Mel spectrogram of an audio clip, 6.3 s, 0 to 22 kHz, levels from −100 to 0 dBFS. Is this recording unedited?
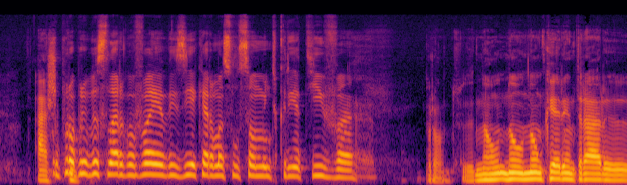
yes; 0 cuts

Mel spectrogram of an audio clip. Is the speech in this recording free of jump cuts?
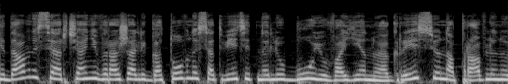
yes; 0 cuts

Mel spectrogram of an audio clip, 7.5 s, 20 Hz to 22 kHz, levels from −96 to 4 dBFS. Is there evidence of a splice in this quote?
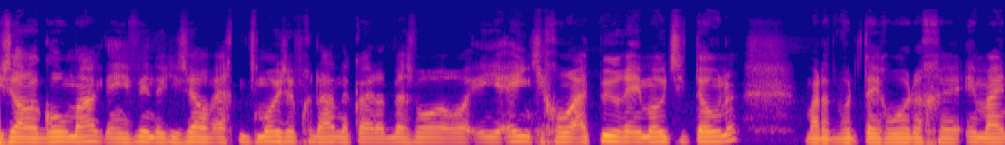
no; 0 cuts

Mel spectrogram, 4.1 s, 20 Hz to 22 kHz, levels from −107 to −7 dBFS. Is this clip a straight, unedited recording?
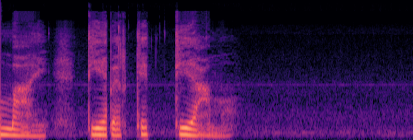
no; 1 cut; at 1.1 s

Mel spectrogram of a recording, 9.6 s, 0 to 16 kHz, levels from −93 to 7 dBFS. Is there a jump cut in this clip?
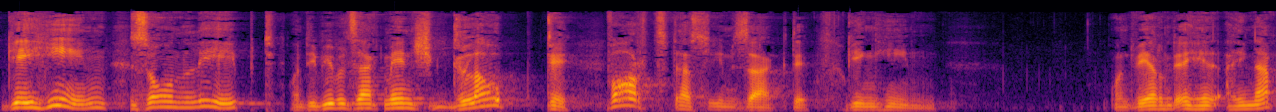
yes; 6 cuts; at 1.0 s, 2.1 s, 2.9 s, 4.6 s, 5.3 s, 6.3 s

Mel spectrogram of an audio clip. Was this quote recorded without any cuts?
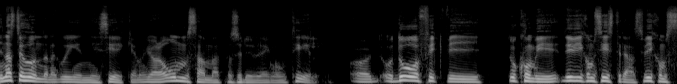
no; 1 cut; at 4.9 s

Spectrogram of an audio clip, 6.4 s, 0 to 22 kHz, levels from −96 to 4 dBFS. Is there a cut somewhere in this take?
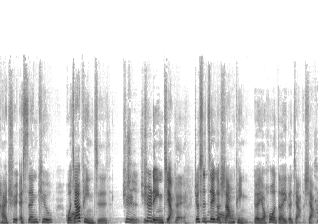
no; 0 cuts

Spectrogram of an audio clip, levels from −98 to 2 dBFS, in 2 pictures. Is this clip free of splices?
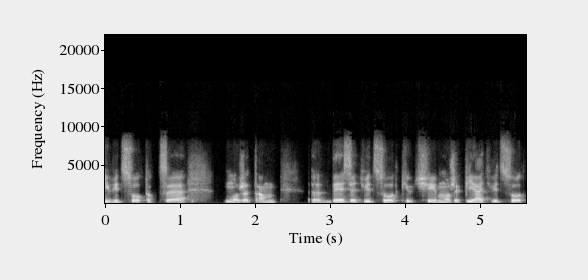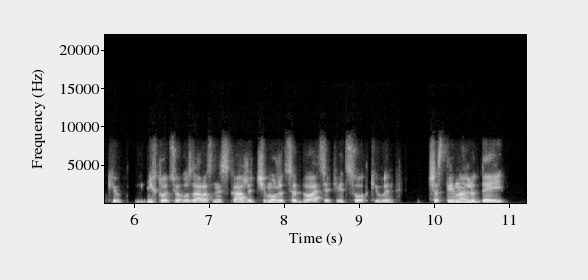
yes; 0 cuts

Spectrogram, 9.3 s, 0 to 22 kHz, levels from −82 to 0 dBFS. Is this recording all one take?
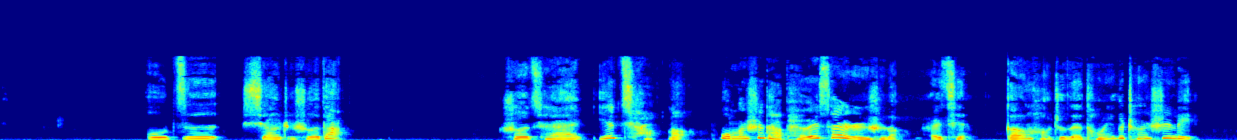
no; 2 cuts; at 5.3 s, 6.9 s

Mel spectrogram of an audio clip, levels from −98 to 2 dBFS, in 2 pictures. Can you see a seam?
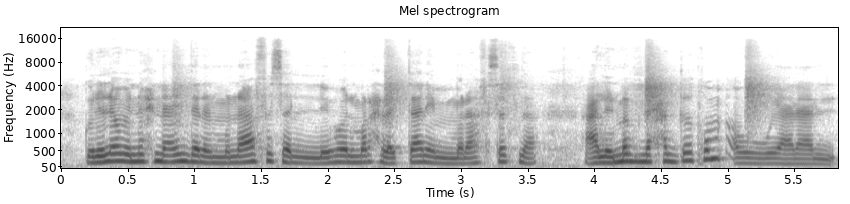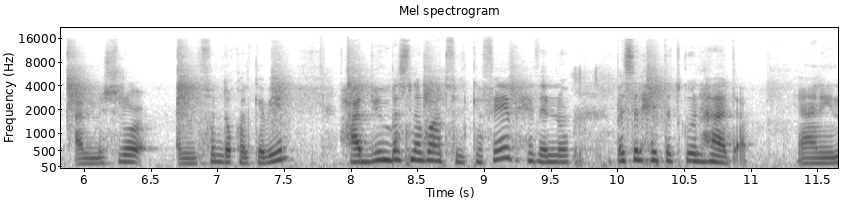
no; 0 cuts

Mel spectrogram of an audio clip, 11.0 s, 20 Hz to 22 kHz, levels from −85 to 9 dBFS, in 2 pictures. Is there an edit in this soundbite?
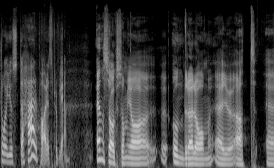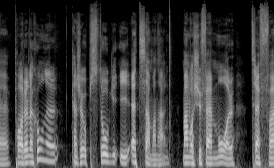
no; 0 cuts

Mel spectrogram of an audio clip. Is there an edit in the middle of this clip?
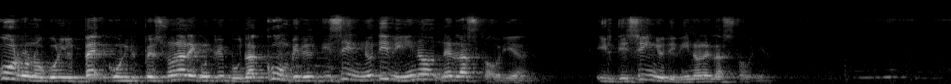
no; 0 cuts

